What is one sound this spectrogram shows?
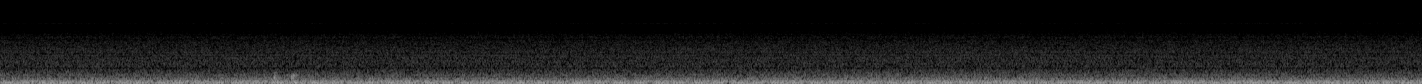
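A truck engine hums steadily with a low drone.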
